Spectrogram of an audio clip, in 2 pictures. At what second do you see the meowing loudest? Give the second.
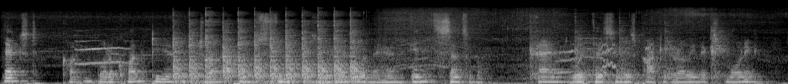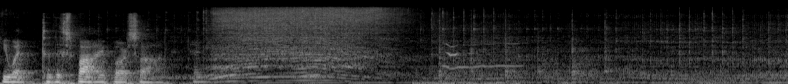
1 s.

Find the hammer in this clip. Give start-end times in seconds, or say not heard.
1.7-3.6, 5.3-7.3, 12.2-14.1.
